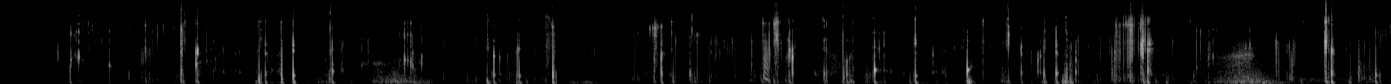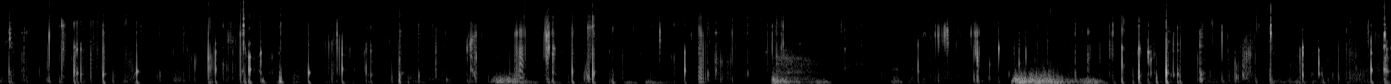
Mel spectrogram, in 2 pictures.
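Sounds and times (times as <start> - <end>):
fox girl ear licking sounds: 1.2 - 27.8.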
